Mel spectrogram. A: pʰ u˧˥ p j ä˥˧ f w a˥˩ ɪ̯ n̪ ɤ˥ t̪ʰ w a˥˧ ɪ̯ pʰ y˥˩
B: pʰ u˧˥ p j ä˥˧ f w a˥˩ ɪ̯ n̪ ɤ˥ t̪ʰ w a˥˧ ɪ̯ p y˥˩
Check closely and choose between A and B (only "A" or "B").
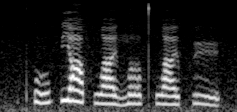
B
